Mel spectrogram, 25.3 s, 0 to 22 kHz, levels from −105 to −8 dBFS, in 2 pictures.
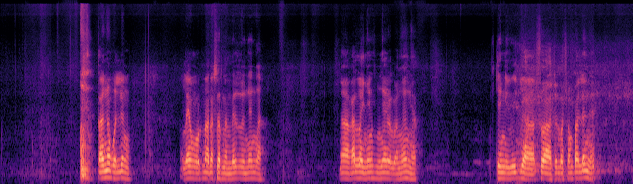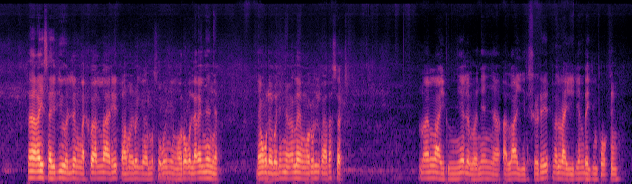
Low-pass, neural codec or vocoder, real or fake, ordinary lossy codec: none; codec, 44.1 kHz, 2.6 kbps, SNAC; fake; none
